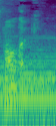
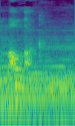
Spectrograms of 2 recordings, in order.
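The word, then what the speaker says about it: Moloch: The MLK is vocalized as Moolik or Moolok in the Maseretic texts, which is an authoritative text in rabbitic Judaism. It's from this pronunciation that we get the contemporary name Moolok.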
